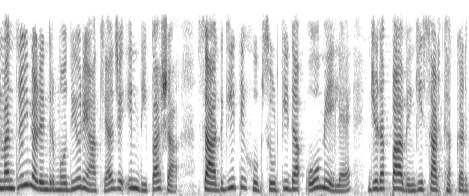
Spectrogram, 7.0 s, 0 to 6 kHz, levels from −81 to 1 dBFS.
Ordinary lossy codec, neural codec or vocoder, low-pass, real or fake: none; codec, 16 kHz in and 24 kHz out, 2.2 kbps, FireRedTTS-2 codec; 5.4 kHz; fake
